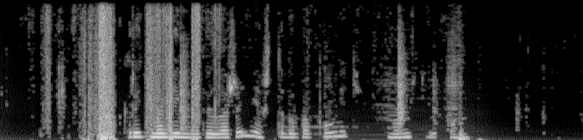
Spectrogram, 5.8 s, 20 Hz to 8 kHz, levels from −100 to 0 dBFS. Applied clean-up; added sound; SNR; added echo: classical method spectral subtraction.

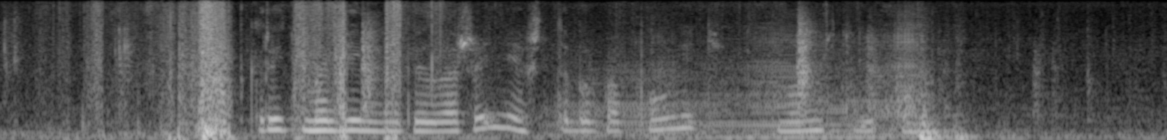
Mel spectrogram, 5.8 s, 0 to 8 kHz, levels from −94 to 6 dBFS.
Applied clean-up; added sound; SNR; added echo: none; Rain; 7 dB; none.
